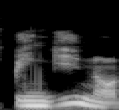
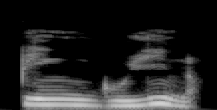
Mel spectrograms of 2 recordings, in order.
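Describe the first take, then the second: First: The u after the g is silent. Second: The u after the g is pronounced. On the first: The speaker calls it wrong. "No decimos pingüino" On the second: The speaker calls it right. "decimos pingüino"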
